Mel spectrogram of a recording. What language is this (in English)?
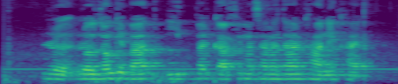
Urdu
